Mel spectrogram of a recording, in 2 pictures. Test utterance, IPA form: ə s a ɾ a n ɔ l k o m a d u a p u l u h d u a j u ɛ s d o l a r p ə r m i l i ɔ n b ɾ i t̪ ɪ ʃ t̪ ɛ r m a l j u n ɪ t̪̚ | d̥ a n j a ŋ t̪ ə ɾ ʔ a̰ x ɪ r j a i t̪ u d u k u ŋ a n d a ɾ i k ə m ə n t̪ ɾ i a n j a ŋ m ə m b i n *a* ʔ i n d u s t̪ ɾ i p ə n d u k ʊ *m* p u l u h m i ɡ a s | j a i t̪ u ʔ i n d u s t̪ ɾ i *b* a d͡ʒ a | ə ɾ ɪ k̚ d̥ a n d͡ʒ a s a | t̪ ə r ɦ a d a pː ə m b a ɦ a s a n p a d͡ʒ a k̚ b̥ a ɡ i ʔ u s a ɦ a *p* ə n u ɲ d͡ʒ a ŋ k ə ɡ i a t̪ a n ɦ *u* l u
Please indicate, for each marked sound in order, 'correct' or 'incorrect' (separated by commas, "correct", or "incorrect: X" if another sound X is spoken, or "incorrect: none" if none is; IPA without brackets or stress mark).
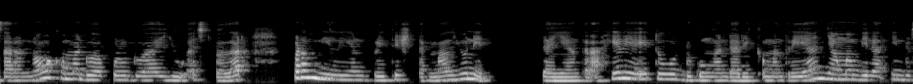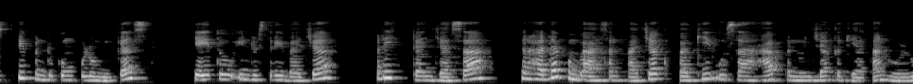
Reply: correct, incorrect: ŋ, correct, correct, correct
